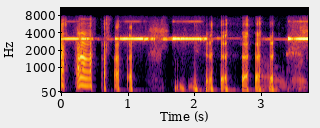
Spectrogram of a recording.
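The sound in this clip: A fire alarm of the smoke-detector type sounds as a continuous high, piercing electronic tone while people talk over it during a fishing outing.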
